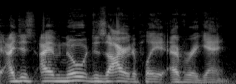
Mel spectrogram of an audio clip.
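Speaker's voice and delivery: ordinary talk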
